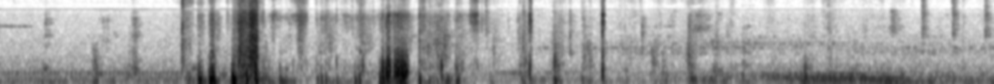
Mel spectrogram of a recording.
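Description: Handling noise from a handheld phone being moved around: irregular knocks, taps and rubbing against the microphone, loudest between one and two and a half seconds in, then sparser.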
